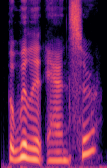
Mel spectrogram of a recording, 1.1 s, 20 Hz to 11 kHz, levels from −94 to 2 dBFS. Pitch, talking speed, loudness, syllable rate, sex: 220 Hz, 225 wpm, -20 LUFS, 5.4 syllables/s, female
